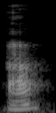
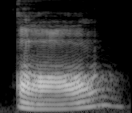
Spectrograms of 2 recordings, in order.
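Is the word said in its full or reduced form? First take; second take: reduced; full. First: The word is reduced to one weak sound. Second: The word is said in its full form. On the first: "just this, this one sound" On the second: "auxiliary verbs like are becomes a"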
